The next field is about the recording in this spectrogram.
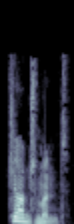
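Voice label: "judgment", British English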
